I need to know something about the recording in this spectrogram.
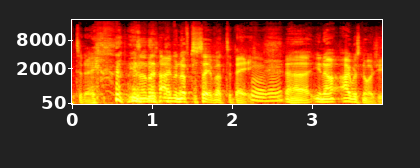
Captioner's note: laughter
